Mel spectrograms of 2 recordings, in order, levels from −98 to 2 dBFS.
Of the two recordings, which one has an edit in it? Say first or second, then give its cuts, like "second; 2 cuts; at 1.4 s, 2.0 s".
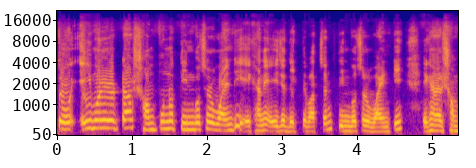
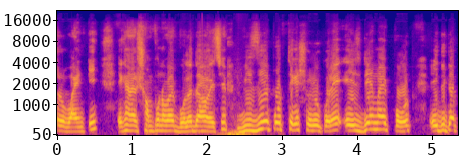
second; 1 cut; at 2.3 s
